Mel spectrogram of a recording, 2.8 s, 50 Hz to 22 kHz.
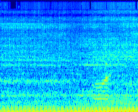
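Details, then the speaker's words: Gravely ZT/HD 44 hydro mower engine warming up at idle before oil and filter change, after fan and belt replacement and new battery; steady low thrum about four pulses a second, no knocks or misses, normal. "I'm just warming up the engine now. We're gonna go do the oil change and the filter, and we should be good."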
